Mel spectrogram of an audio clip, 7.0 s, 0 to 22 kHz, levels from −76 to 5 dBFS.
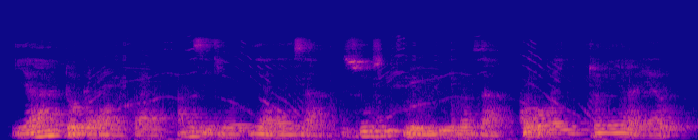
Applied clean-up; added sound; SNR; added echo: neural separator model SepFormer DNS4.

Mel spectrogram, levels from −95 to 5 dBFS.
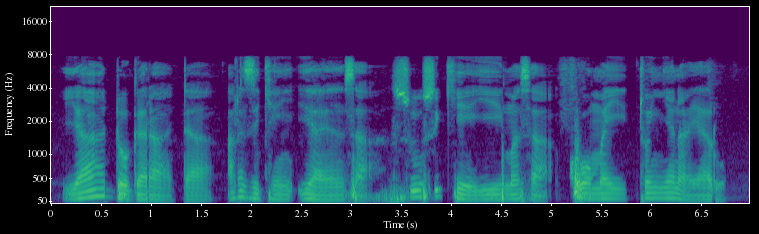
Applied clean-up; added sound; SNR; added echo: none; none; none; none.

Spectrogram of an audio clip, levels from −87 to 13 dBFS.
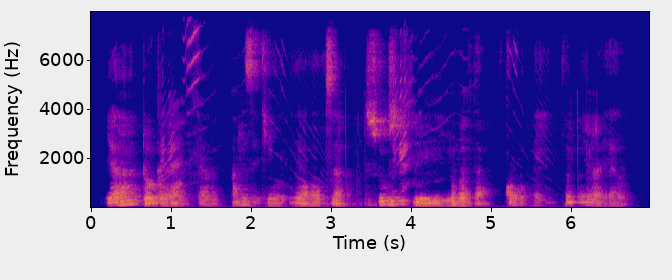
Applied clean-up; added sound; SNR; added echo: neural mask model DeepFilterNet 3.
